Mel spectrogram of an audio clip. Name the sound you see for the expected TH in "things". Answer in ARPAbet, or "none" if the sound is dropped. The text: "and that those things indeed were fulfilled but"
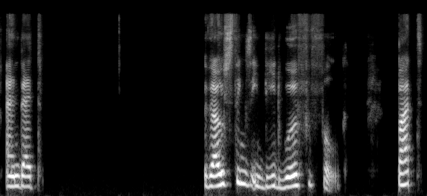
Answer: TH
